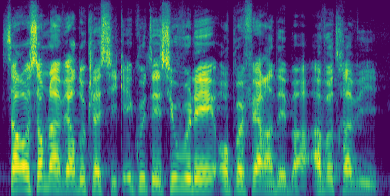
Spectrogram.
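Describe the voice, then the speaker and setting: A man's voice: high voice, fairly even intonation, fast. A man hosting a live stream, chatting casually and playfully, often laughing as he reads out suggestions. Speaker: livestream host.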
